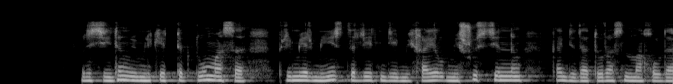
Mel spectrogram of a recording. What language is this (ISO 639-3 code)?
kaz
